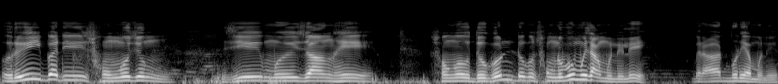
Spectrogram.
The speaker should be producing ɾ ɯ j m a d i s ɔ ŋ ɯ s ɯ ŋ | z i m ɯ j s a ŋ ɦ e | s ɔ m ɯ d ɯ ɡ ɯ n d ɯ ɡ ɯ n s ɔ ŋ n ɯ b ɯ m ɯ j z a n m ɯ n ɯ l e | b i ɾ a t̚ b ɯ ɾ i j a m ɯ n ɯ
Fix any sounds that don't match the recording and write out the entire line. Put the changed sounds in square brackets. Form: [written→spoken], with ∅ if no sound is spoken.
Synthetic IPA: ɾ ɯ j [m→b] a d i s ɔ ŋ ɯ [s→z] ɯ ŋ | z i m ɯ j [s→z] a ŋ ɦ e | s ɔ [m→ŋ] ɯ d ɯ ɡ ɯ n d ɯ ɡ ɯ n s ɔ ŋ n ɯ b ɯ m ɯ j z a [n→ŋ] m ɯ n ɯ l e | b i ɾ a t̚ b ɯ ɾ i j a m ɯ n ɯ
